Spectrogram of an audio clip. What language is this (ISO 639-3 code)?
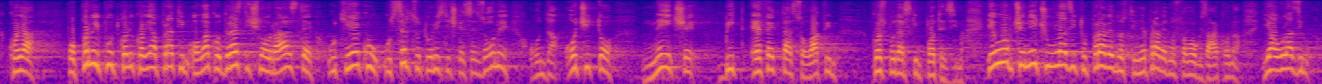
hrv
